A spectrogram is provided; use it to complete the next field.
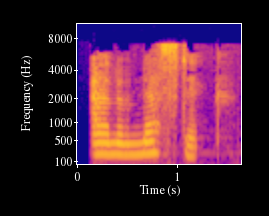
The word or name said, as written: anamnestically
